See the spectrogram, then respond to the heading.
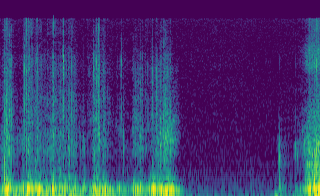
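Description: Fingertips and nails rub and scratch a black foam windscreen dome on a Blue Yeti Pro microphone, the fingers partly covering the dome. The result is a muffled, low, boomy scraping and rustling for about two seconds. It drops to near silence, then the scratching swells back in at the end.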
